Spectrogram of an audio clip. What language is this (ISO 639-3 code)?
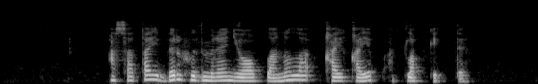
bak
